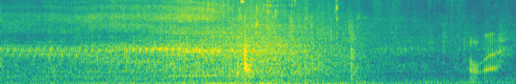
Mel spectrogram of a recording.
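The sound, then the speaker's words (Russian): A car rolls by on an unpaved dirt road, trailing a column of dust: a steady rumble with gritty crunching that swells to a peak midway, then slowly fades. A brief voice sounds near the end. “Сейчас проедет машина, и мы продолжим.”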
